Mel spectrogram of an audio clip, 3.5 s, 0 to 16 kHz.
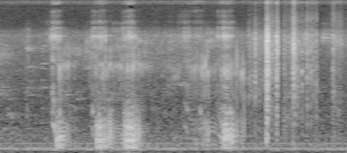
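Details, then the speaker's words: A sleeping boy, filmed around 1 a.m. by a girl who couldn't sleep, gives short, rough, low snorting grunts in a few quick bursts over a steady background hum: snoring. "Okay, it's time for you can hear him snore, and once if he stops snoring, you can watch TV for a little bit."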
